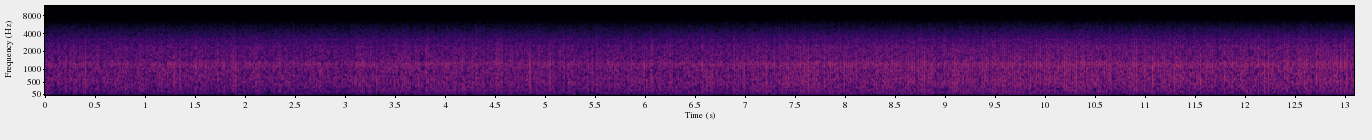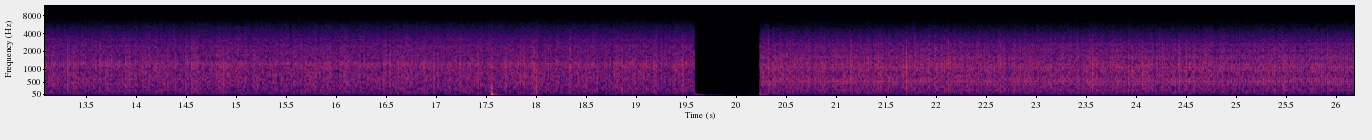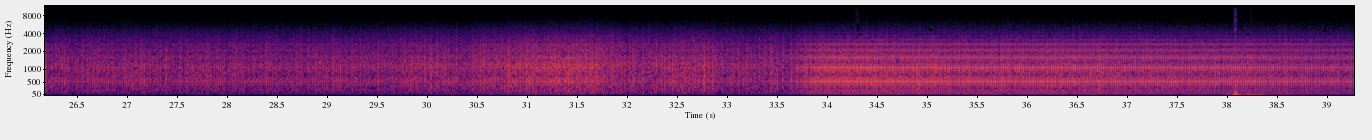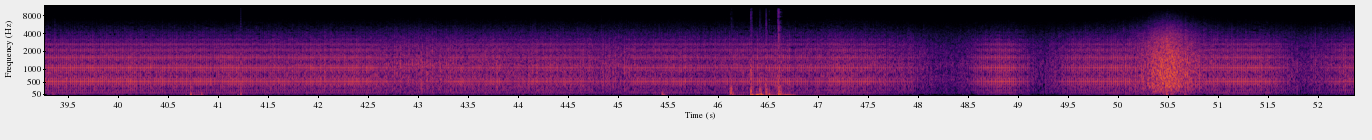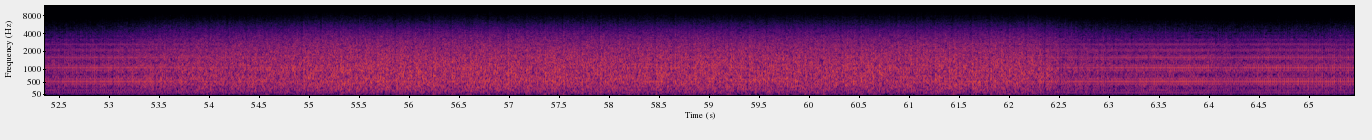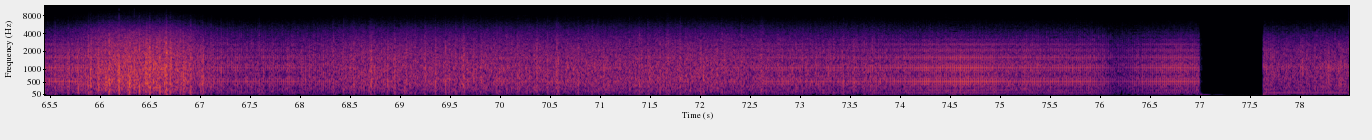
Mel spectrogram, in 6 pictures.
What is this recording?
some radiowaves that reached radio in location of Torkkelinkuja 4 A 17 on November 11th 2009.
